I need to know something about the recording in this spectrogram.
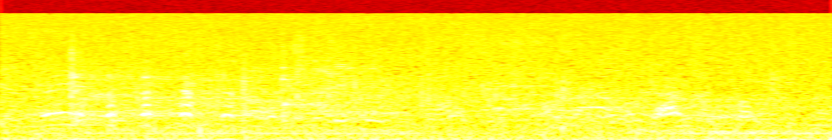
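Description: Faint, indistinct voices of people talking in the distance, with a few light ticks in the first second.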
